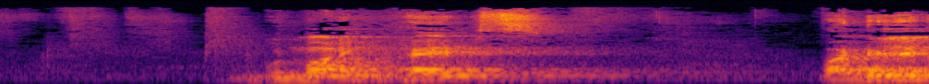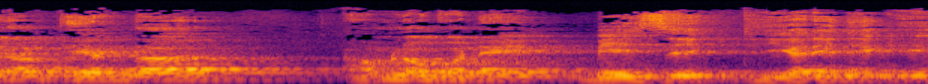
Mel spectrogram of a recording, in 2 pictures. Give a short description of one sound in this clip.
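A middle-aged man speaks clearly and steadily through a clip-on microphone, close by.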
